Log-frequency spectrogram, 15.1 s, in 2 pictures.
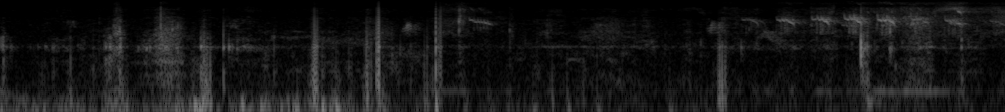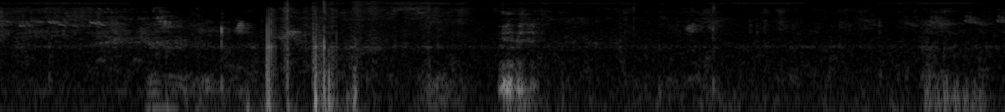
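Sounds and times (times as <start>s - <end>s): small birds chirping: 0.3s - 15.0s
soft clicks and rustles: 9.3s - 11.0s.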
